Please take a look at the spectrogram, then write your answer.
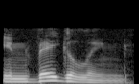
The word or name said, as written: inveigling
